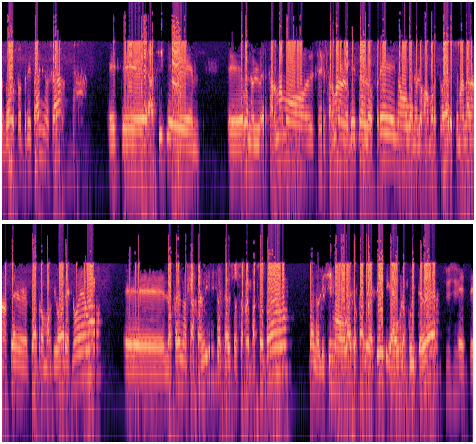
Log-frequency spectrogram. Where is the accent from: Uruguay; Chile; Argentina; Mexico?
Argentina; Coronel Dorrego, Buenos Aires Province; De Coronel Dorrego.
